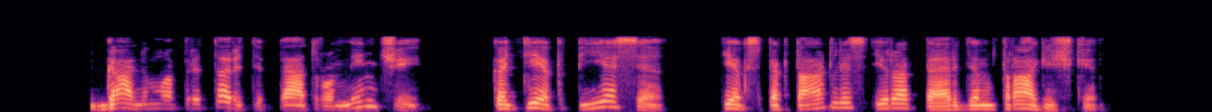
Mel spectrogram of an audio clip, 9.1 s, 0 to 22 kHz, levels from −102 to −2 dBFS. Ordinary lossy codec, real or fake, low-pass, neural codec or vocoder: Opus, 64 kbps; real; 5.4 kHz; none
